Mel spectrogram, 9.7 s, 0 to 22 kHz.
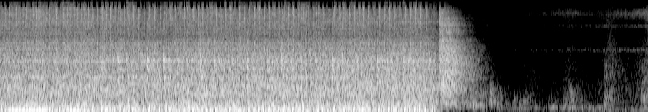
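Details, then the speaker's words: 2004 Honda 400EX quad first start on choke with new spark plug and new carburetor: loud uneven single-cylinder running with a hard regular knock, no smoke, won't hold idle and dies; engine knock and rough idle. "far, no smoke, but it sounds like it's knocking pretty good, doesn't it? Doesn't sound the greatest."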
